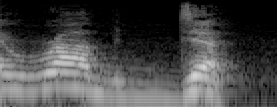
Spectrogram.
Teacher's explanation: all I did was add a voiced D sound at the end rub do it's not rubbed with an unvoiced T it's rubbed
